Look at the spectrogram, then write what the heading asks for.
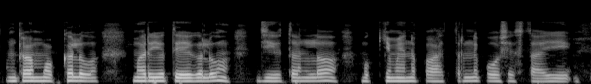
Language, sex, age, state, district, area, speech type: Telugu, male, 30-45, Andhra Pradesh, Kakinada, rural, spontaneous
